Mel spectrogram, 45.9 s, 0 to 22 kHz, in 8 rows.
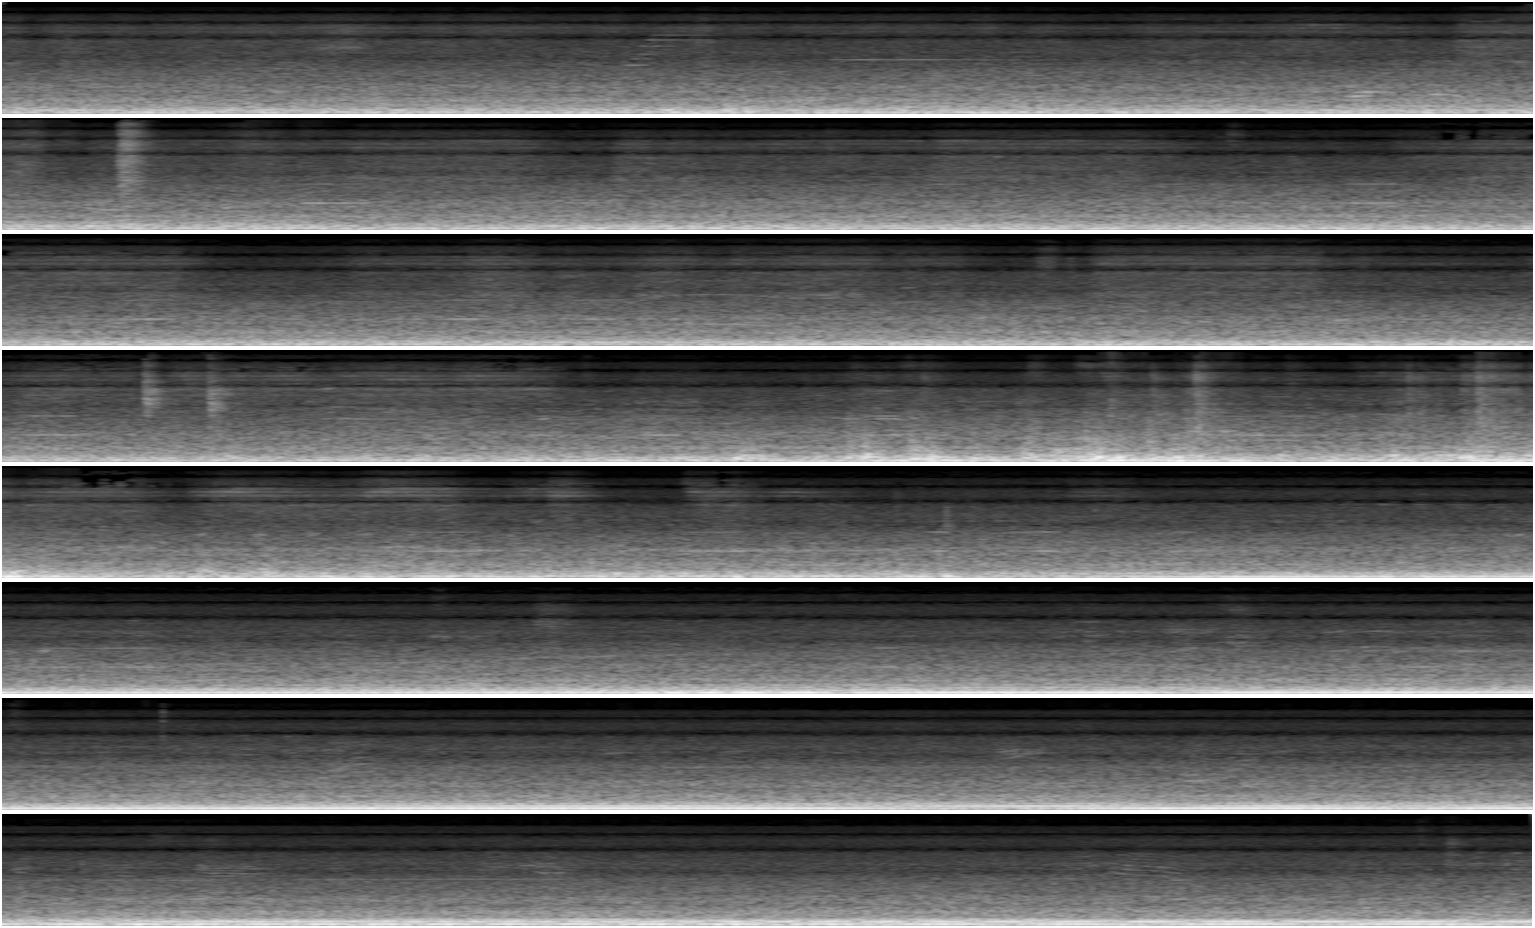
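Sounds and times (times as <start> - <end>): train rumbling: 0.0 - 45.9
train clattering: 12.9 - 26.9.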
